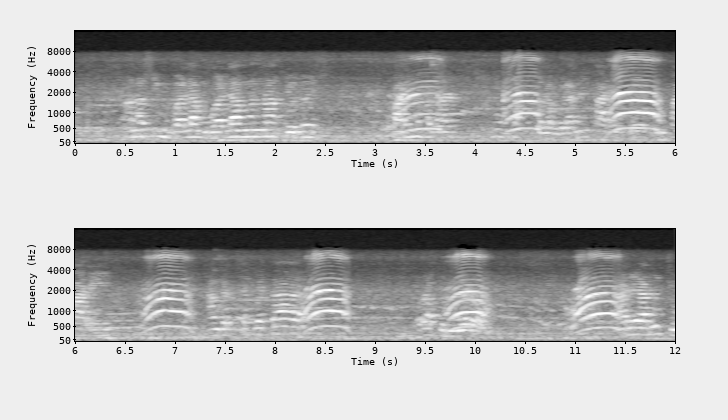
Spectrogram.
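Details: Pet house cat begging its owner for food, with a run of about seven wavering, rising-and-falling meows at steady intervals. A person talks over the opening seconds.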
